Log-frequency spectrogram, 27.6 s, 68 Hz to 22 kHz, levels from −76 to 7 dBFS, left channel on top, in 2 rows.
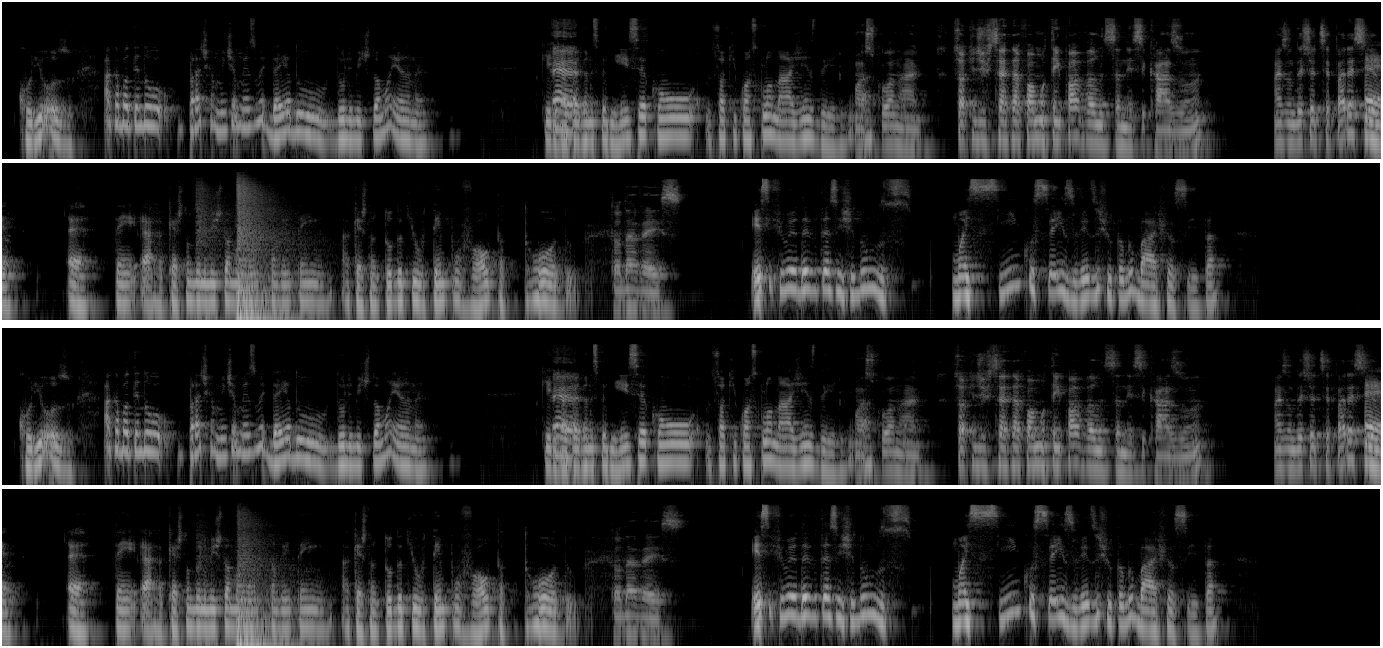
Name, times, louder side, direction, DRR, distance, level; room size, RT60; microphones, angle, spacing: voice 1, 0.2-4.3 5.4-8.7 13.6-13.8 14.4-18.7 19.0-19.9 21.3-22.9 23.3-26.0, right 1 dB, 10° right, 10 dB, 0.8 m, -30 dB
voice 2, 8.5-12.0 12.7-13.9 19.9-20.6, left 2 dB, 25° left, 10 dB, 1.7 m, -33 dB
sound 1, 15.3-15.4 15.7-17.8, left 1 dB, 45° left, 1.4 m, -32 dB
25.5 x 12.5 x 3.5 m, 0.39 s
head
